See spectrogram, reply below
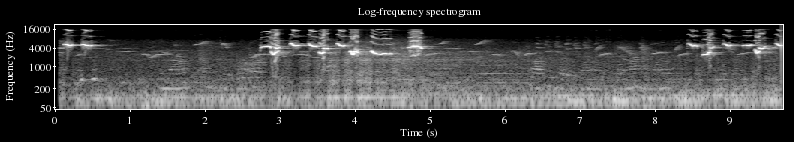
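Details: Oriental magpie-robin song used as a lure to provoke another bird to fight and spread its tail: bright, high whistled and chirping notes in quick bursts of about a second, with quiet pauses and a low steady hum behind.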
